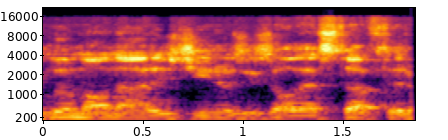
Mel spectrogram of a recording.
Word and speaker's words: Lou Malnati's: She took us out to lunch, and it was the first experience with it was what is it, Monaldo's, Louis? How do you pronounce Oh, it? Lou Malnati's.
